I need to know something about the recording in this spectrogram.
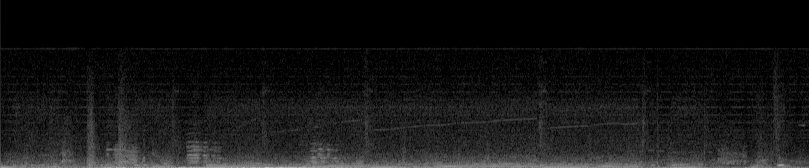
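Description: A car engine revs and drones as a car drives along.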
